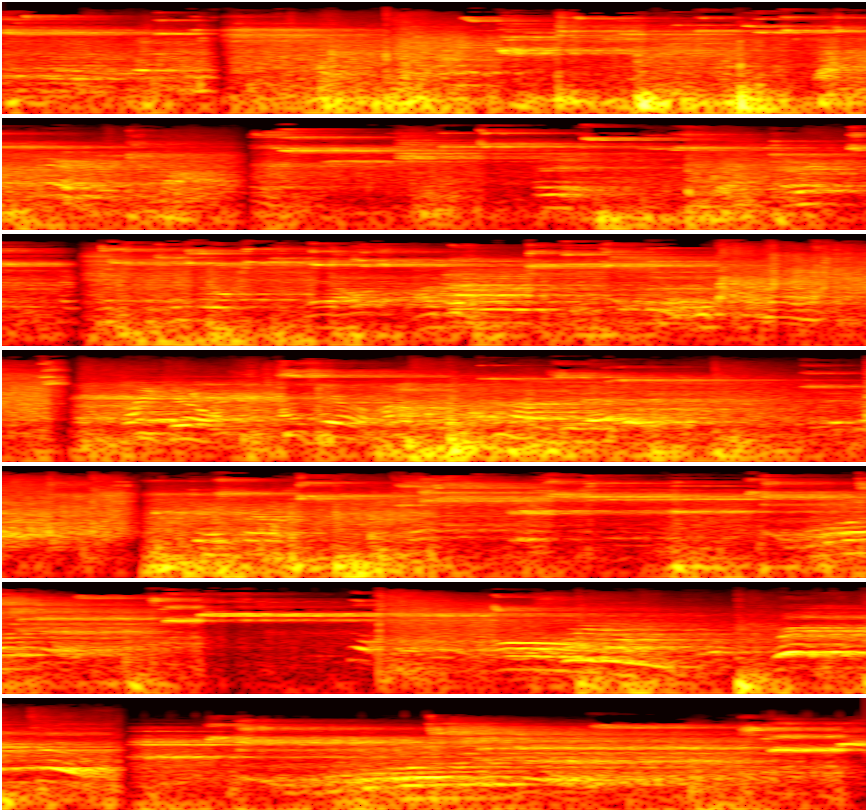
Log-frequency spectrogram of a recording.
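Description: Live sound of an indoor basketball game: the ball bouncing on the hardwood floor and players calling out, echoing in a large gym.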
